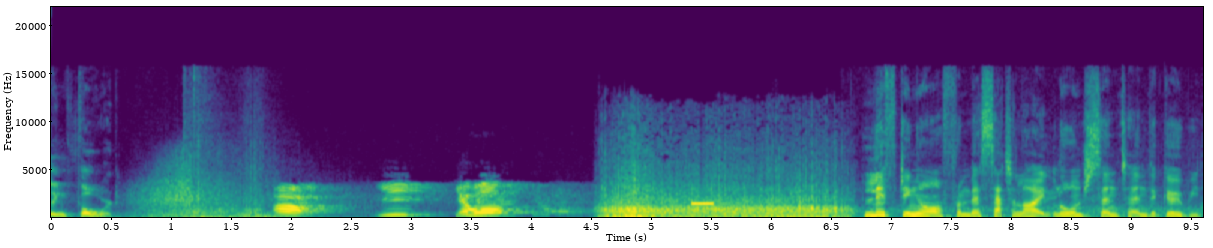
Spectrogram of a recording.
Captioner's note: voice-over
